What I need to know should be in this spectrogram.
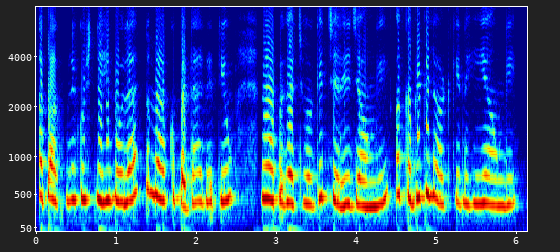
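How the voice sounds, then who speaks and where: A woman's voice: very high-pitched, fairly even intonation, brisk, dark tone. A woman voicing an indignant young daughter-in-law in a cartoon story, complaining about her in-laws. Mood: pleading.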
